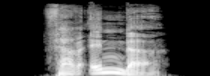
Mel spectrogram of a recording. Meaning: inflection of verändern: 1. first-person singular present 2. singular imperative
- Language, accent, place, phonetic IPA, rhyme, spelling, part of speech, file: German, Germany, Berlin, [fɛɐ̯ˈʔɛndɐ], -ɛndɐ, veränder, verb, De-veränder.ogg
